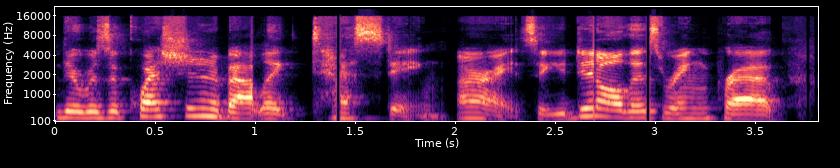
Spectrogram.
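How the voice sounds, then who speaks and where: A woman speaks with ordinary pitch variation. The recording is very clean and the background silent. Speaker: dog agility trainer. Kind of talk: live stream talk. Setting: live stream to social media. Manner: unscripted.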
